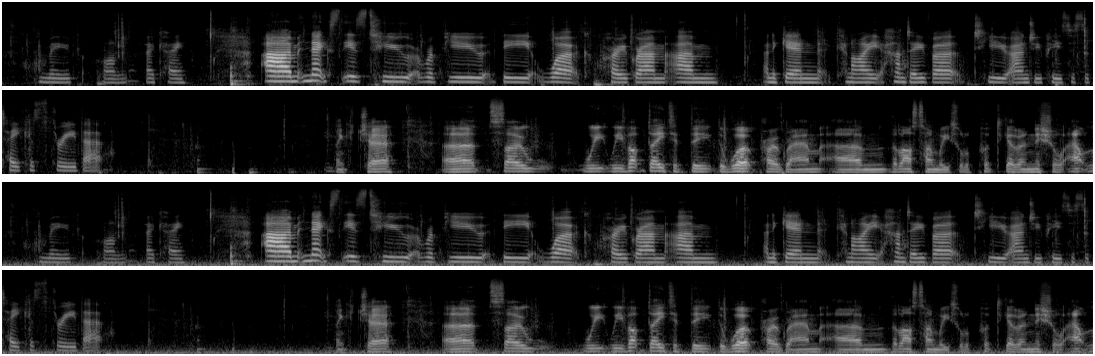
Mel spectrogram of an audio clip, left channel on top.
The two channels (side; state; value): right; noise; rumble, 14 dB below the sound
